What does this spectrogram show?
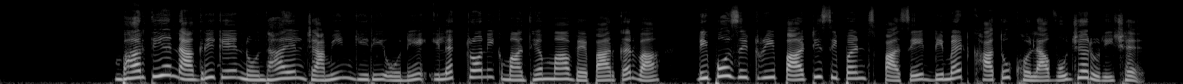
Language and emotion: Gujarati, neutral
